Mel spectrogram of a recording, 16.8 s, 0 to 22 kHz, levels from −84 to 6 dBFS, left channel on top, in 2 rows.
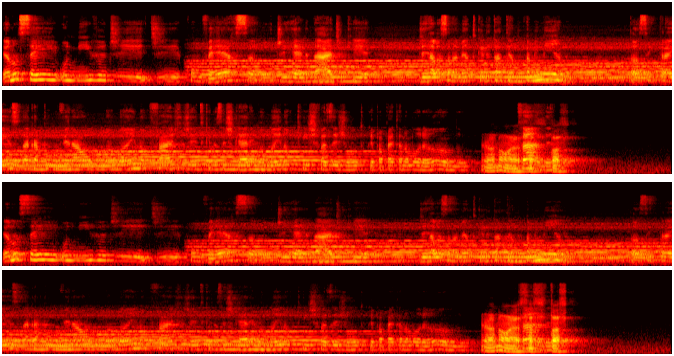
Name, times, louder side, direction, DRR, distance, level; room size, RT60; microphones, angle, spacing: voice 1, 0.0-4.6 5.2-7.1 7.8-14.2 14.9-15.3, left 2 dB, 55° left, 8 dB, 1.3 m, -32 dB
Singing / Musical instrument, 2.3-13.6, left 1 dB, 35° left, 1.2 m, -33 dB
voice 2, 14.4-14.9 15.2-15.4, right 3 dB, 70° right, 8 dB, 1.4 m, -26 dB
19.0 x 17.0 x 3.7 m, 0.86 s
head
